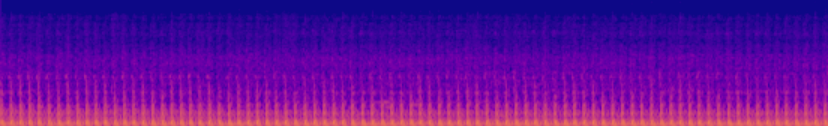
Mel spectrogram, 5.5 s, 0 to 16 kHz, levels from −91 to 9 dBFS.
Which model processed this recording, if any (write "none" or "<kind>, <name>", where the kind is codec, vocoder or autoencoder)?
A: none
